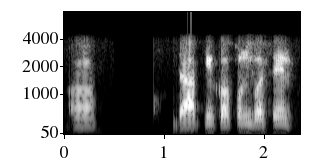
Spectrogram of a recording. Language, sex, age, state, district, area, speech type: Bengali, male, 18-30, West Bengal, Purba Bardhaman, urban, conversation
